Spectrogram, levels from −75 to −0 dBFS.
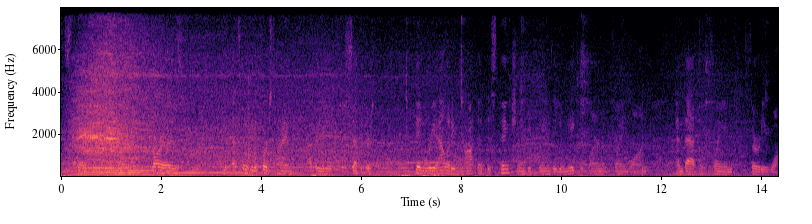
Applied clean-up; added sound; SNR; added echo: none; Motor vehicle (road) / Engine; -3 dB; none.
